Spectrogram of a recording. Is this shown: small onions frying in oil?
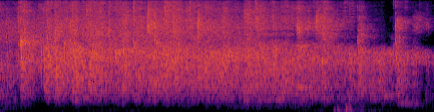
no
